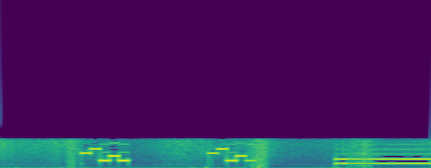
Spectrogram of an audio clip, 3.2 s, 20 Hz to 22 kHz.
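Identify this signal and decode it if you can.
Five-tone selective call (ZVEI), heard as quick runs of five tones, tones of about 80 ms. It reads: 88161 88161
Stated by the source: ZVEI five-tone selective call 88126, received on SDR.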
